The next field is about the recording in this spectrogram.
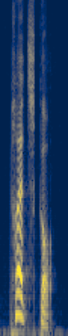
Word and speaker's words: Klecko: Oh, it's spelled exactly like it is, but it's an asterisk over the O, and it's Klecko is how it's pronounced in Polish.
